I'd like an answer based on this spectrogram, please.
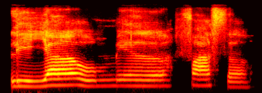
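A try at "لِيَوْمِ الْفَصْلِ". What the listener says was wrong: Liyaumil fasal, bukan pasal gitu ya, parcel. Fasal. Sod kan fasal. Sod kan bukan pasal. Fasal. Iya, liyaumil fasal.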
